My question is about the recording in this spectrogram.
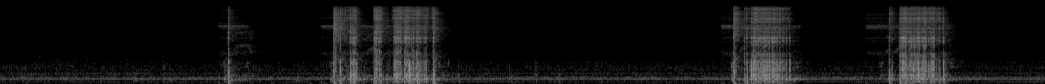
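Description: MIG welder laying plug welds through holes in a sheet-steel floor pan: a brief blip, then three noisy bursts of welding, the longest about a second.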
